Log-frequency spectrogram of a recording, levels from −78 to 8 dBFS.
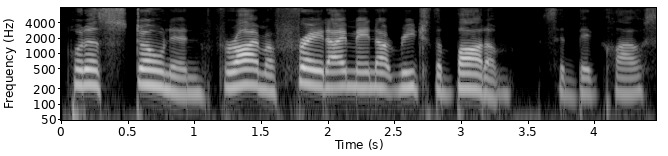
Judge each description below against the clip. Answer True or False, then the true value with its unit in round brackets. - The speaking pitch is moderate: False (195 Hz)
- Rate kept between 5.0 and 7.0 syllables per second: False (4.8 syllables/s)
